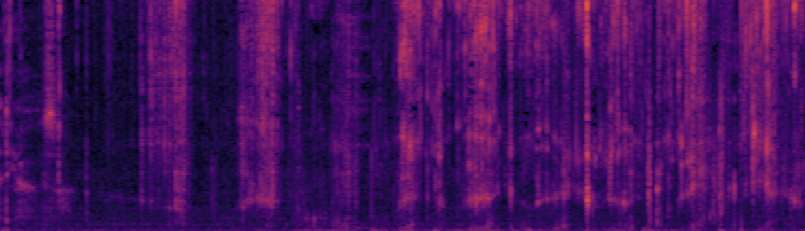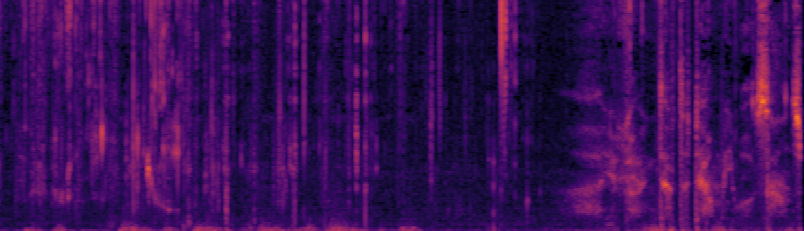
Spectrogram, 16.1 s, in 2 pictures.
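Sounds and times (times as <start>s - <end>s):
chewing crunchy food: 0.6s - 13.6s.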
